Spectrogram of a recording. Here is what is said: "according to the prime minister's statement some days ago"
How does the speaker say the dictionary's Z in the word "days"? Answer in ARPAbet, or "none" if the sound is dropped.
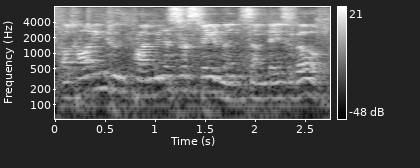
Z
